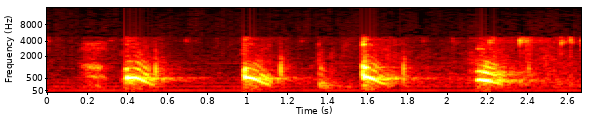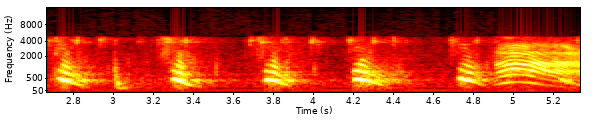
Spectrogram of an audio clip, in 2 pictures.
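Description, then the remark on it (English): A person imitates an orangutan with a quick, steady series of about nine loud hooting calls that sweep up and down, ending on a longer drawn-out cry. “Make a noise like an orangutan.”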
